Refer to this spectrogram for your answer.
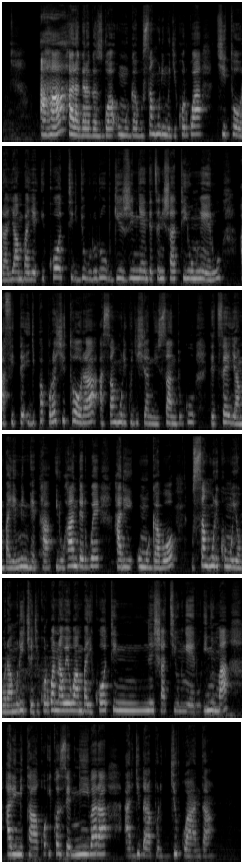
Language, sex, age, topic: Kinyarwanda, female, 18-24, government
